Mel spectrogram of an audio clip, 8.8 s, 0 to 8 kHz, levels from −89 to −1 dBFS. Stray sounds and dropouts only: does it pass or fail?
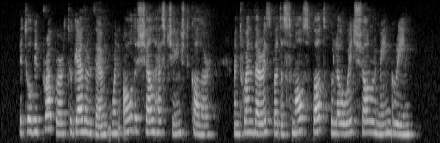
pass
